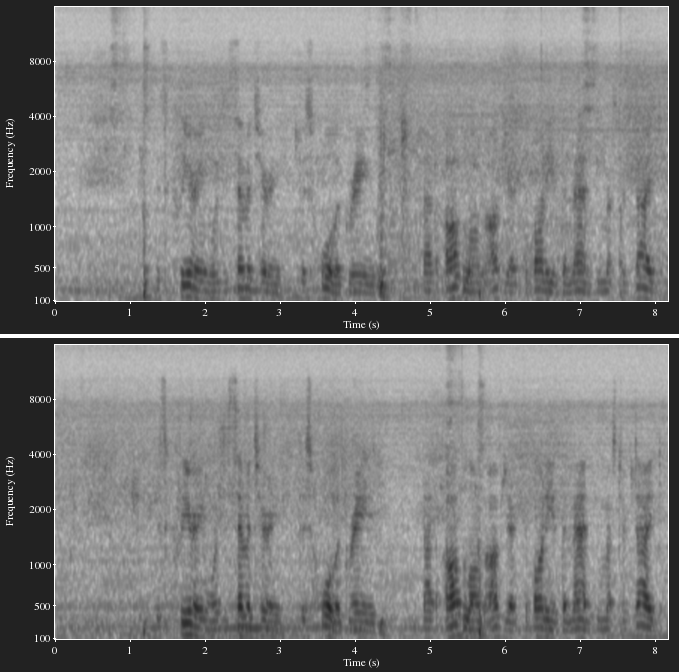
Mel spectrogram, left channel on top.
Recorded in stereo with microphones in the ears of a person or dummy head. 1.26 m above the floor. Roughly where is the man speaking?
Centre.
